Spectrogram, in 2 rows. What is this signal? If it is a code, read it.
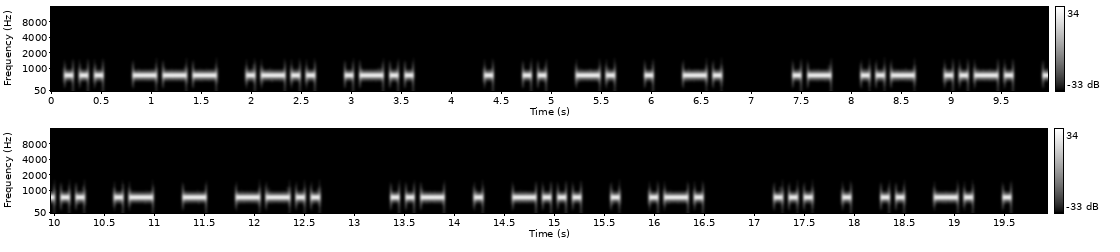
Morse code, heard as a keyed tone, about 16 wpm, 700 Hz. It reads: SOLL EINEN AUFSATZ UEBER SEINE
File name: Morsekurs / Witze / Witz 19. Februar 2019, 70 F80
